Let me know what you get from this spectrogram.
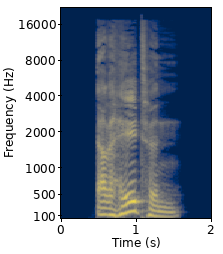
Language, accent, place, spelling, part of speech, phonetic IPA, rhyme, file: German, Germany, Berlin, erhellten, adjective / verb, [ɛɐ̯ˈhɛltn̩], -ɛltn̩, De-erhellten.ogg
- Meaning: inflection of erhellen: 1. first/third-person plural preterite 2. first/third-person plural subjunctive II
